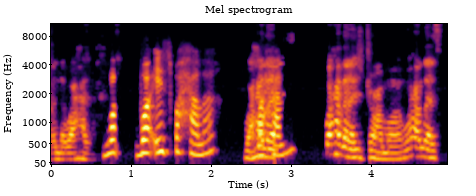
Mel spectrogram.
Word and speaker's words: wahala: What is wahala? Wahala is drama. Wahala is problems. Wahala. Can you spell that for me?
